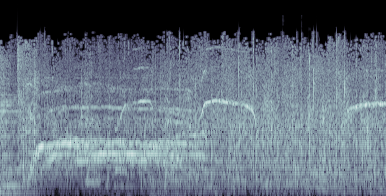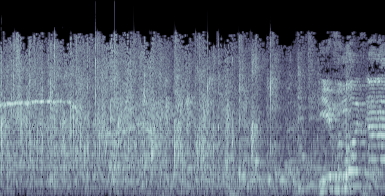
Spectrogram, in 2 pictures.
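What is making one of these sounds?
An audience claps and cheers loudly in a large hall.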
